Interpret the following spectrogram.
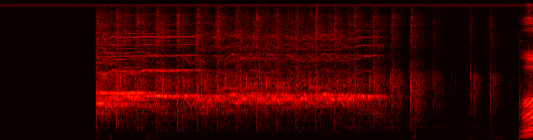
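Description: Applause with cheering voices, starting suddenly about a second and a half in and dying away at about six seconds into a few scattered claps.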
